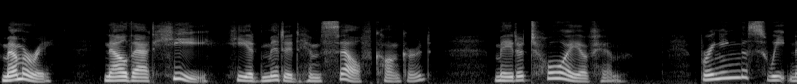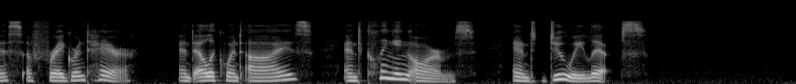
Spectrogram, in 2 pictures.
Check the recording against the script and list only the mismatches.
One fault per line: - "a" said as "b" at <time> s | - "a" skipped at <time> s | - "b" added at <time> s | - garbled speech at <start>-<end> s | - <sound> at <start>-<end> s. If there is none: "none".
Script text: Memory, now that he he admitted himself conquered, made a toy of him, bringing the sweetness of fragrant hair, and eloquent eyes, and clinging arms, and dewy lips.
none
